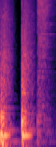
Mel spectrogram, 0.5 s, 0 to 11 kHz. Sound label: DRMS, Underground Hip Hop; USB Soundscan vol.02; AKAI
